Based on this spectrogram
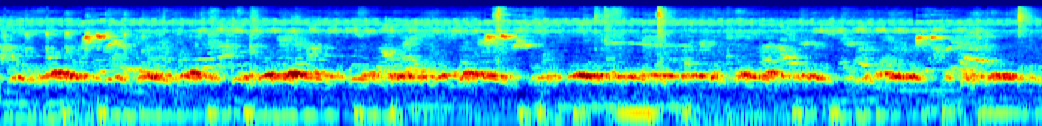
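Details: Decoy spotted dove from Thailand cooing continuously for ten seconds in pulsing, low, throaty notes, with faint clicks and a steady low hum behind.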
